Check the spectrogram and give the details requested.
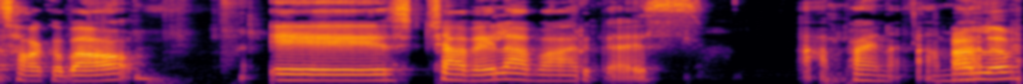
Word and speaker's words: Vargas: So the other one I want to talk about is Chavela Vargas. I love how she be like saying it mad Spanish. Chavela Vargas.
